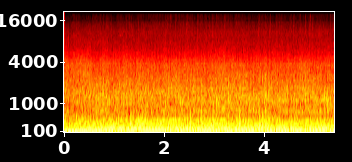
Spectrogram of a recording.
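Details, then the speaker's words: Mitsubishi Evo with turbo kit, new drive-by-wire throttle replacing a junk idle air control valve that caused repeated start-and-die: starts easily, steady even low rumble settles into a smooth stable idle without hunting; normal idle. "Do you hear how much easier this thing starts? Before it would start and die like 800 times because the IACV, the idle air control valve, was junk."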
